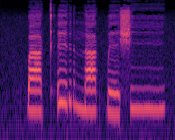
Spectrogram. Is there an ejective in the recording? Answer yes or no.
yes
